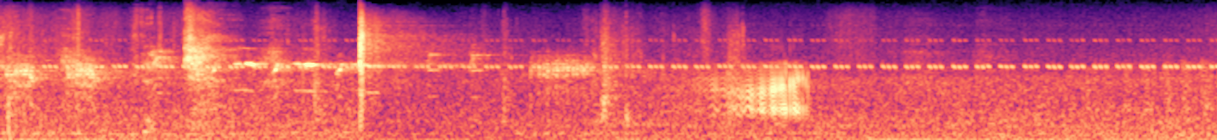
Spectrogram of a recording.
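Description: Animal calls, as in a film's outdoor ambience: a steady, high-pitched trill under scattered sharp clicks and a few short rustles.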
